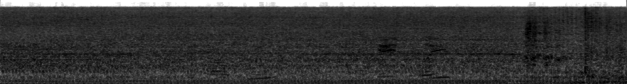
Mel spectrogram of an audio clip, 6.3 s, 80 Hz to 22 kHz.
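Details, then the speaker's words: 1980 Jacobsen Turfcat 60-inch mower running steadily with a loose uneven rattle around three per second: the PTO shaft bounces freely because its bushings are missing, wearing the shaft end. "the issue is if there were no bushings and the shaft the shaft was free to just bounce around that's what all that racket was you can hear in the video"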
